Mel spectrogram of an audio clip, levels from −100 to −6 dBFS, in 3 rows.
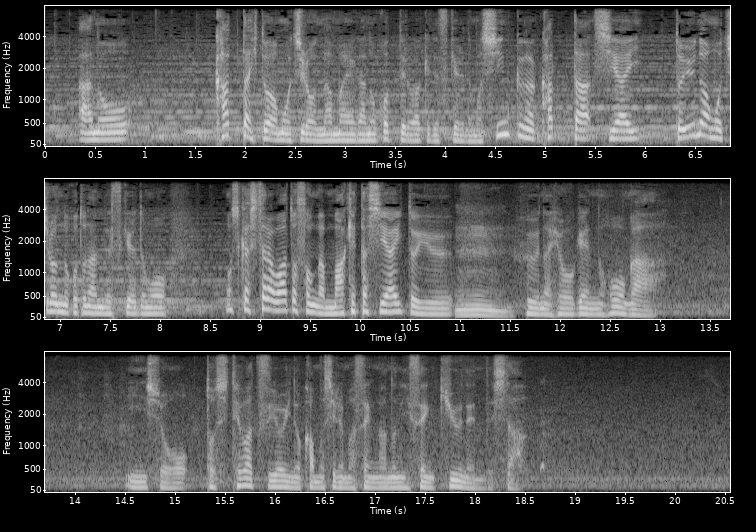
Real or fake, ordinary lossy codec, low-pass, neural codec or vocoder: real; none; 7.2 kHz; none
